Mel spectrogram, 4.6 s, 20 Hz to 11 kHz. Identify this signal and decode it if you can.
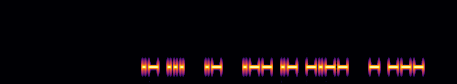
Morse code, heard as a keyed tone, about 37 wpm, 700 Hz. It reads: AS A WAY TO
